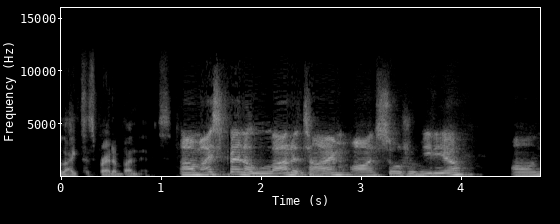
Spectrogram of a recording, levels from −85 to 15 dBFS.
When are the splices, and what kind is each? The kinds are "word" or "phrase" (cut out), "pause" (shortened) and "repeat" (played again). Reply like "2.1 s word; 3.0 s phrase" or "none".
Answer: 1.1 s pause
